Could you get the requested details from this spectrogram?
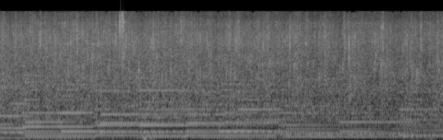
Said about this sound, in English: All of those who worked in our vacation Bible school volunteers, would you please stand on your feet? Just stand on your feet wherever you are. We want to applaud you. Thank you.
